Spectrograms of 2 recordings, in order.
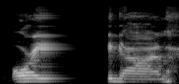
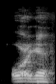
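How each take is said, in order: First: Oregon stretched slowly into "OR-ee ... gone"; mispronunciation. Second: Oregon quickly as a short "OR-gun"; usual pronunciation. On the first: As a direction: break Oregon up slowly, ending on a long gone. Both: Shown as a demonstration. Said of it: "Oregon has been Oregon".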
